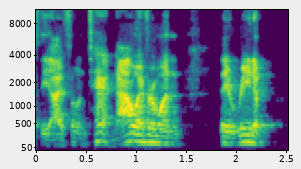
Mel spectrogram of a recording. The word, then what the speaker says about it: iPhone X: I'm not that guy who's like, actually, Apple says it's pronounced iPhone 10, because Apple's wrong about a lot of things.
